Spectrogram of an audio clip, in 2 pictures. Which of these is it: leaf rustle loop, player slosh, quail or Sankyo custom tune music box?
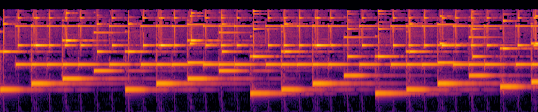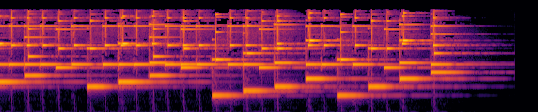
Sankyo custom tune music box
